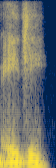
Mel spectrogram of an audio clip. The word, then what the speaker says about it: Agee: steve iggy how do you say his name agee steve yeah yeah he was good but he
